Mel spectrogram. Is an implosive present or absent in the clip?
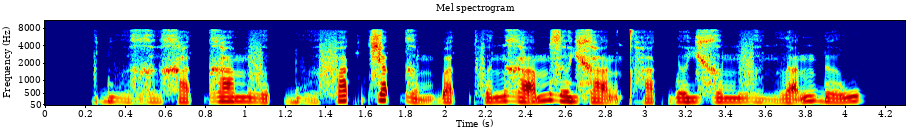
present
